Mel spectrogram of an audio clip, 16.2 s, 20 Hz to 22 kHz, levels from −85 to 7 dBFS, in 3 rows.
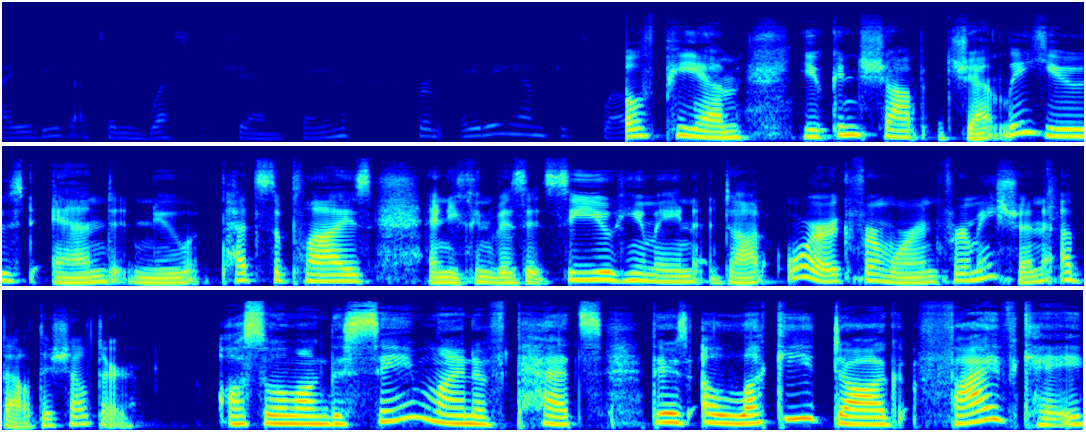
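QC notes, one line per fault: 0.00–3.12 s, one channel inverted: summed to mono, the sound falls by about 40 dB and only a faint difference signal remains. Unlike a dropout, that residue never goes silent, so reversed polarity on one side cancelling the shared content is the likely cause.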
